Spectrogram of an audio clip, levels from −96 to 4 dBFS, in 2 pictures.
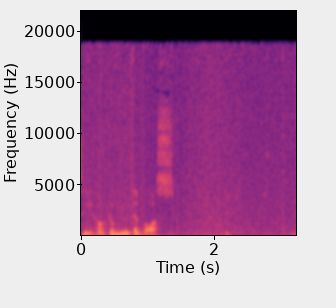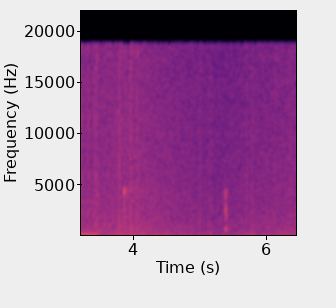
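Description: At 3.25 to 3.45 s, repeated frames make the same 96 ms of speech play twice more. The stutter replays identical audio instead of leaving a gap, adding 192 ms.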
